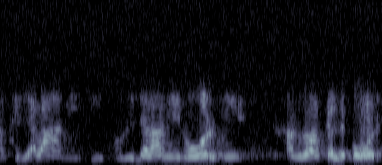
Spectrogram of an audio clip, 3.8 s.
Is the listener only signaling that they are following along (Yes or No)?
No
